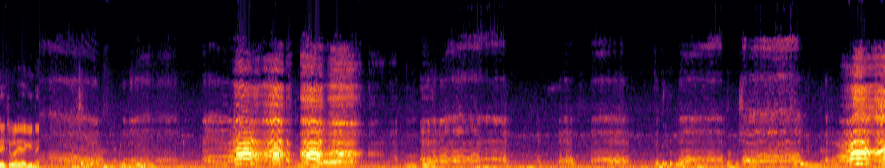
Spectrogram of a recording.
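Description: Bursts of strong, high-pitched newborn crying with rising and falling wails, some adult voices and room noise in the background.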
